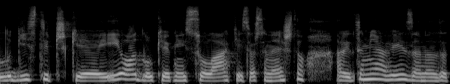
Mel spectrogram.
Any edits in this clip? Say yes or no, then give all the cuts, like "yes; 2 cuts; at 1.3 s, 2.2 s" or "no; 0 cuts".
yes; 2 cuts; at 1.7 s, 3.5 s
